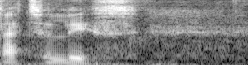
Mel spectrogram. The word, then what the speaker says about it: Satelis: is a Puro satelles I believe it's pronounced sellis um I've been in my head I've been saying satellite it's a pero sellis this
